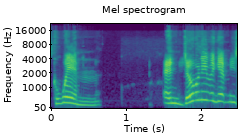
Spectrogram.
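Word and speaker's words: Sequim: where it's spelled s-e-q-u-i-m which looks like sequiam but it's pronounced squim and don't even get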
